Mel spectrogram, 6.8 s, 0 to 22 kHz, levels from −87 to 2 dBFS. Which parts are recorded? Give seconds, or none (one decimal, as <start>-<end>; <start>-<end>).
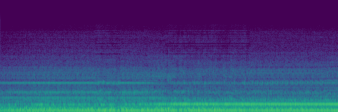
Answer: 0.0-1.9; 2.4-3.3; 5.0-6.8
